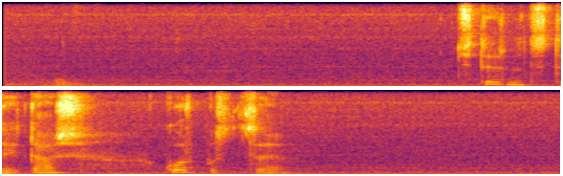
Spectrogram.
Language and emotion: Russian, sad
